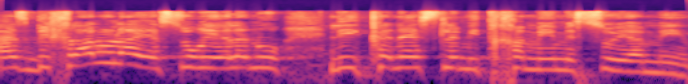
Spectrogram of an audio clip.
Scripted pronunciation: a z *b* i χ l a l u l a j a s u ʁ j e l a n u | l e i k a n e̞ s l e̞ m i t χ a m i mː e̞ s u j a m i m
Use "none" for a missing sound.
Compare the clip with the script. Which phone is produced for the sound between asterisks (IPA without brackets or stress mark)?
b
